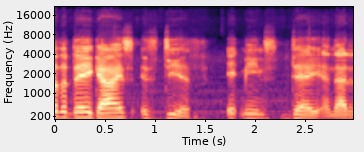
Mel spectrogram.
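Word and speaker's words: dydd: crash the word of the day guys is deth it means day and that is the name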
